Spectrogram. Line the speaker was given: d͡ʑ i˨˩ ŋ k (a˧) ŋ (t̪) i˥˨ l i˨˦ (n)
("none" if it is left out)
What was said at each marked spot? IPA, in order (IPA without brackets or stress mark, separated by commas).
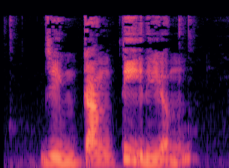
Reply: a˧, t̪, ŋ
